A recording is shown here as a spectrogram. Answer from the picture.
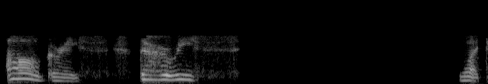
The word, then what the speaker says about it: Charis: Charis. It's spelled C-H-A-R-I-S.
